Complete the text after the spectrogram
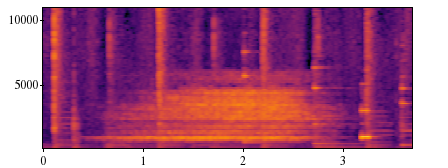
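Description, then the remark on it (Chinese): A voice imitates a toy laser gun powering on with a sustained, buzzing, bleat-like hum that holds steady for about two seconds, ending with a short sharp chirp. “然后呢，它开机的声音是”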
